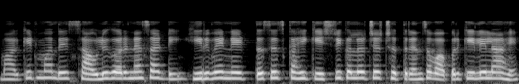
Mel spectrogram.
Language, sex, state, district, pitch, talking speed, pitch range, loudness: Marathi, female, Maharashtra, Sindhudurg, 275 Hz, 175 wpm, 255-290 Hz, -13 LUFS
